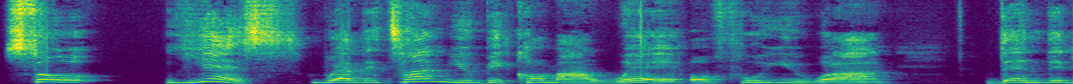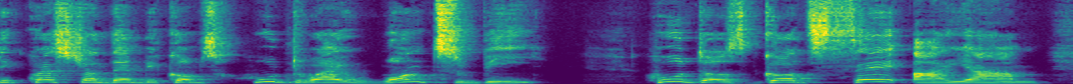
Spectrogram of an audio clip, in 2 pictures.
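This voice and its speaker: A woman's voice: mid-range voice, lively intonation, slow, a little mellow. Woman, Yorkshire accent, podcast host as guest, thoughtful and emphatic. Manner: earnest, thoughtful, with frequent restarts and emphatic lists. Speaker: podcast host being interviewed. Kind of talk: reflective conversational interview.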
